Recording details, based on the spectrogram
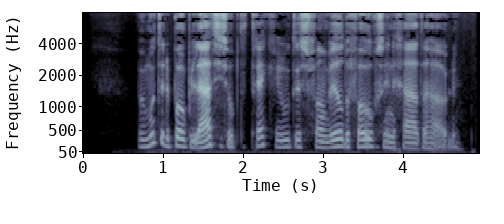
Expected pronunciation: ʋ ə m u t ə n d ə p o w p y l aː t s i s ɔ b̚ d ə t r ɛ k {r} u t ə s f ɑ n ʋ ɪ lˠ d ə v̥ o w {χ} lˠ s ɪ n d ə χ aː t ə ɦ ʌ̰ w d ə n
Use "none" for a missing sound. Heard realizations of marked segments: r, χ

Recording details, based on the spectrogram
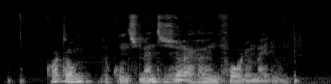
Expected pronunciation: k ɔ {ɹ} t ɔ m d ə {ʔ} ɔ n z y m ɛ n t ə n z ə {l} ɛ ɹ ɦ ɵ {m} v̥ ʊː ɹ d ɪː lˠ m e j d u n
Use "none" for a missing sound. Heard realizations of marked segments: ɹ, k, l, n

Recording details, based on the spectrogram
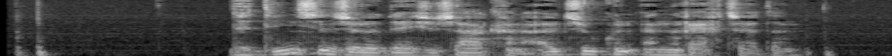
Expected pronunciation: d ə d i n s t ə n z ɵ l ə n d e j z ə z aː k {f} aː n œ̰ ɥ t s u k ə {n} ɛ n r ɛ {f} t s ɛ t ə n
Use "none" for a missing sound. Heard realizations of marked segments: χ, n, χ

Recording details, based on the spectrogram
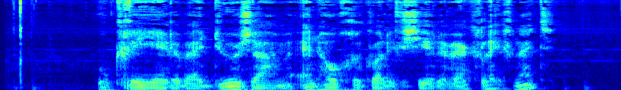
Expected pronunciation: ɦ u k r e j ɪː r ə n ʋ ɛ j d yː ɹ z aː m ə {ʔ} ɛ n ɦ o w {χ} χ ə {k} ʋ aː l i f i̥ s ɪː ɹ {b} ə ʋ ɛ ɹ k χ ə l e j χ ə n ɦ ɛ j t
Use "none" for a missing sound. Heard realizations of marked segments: ʔ, χ, k, d

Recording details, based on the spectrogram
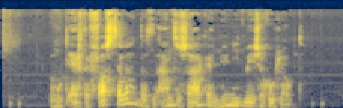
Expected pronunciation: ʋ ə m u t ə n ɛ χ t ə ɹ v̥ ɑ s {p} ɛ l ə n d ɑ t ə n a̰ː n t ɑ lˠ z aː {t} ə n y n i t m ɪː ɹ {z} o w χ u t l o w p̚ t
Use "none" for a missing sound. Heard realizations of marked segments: t, k, z

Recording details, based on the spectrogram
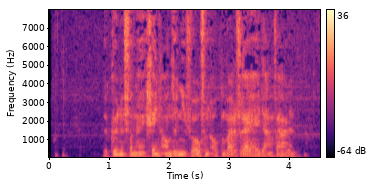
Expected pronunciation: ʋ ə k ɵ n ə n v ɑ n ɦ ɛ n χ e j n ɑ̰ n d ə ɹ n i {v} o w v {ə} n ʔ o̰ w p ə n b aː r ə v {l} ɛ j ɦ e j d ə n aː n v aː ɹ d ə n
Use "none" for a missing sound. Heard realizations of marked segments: v, ɑ, r

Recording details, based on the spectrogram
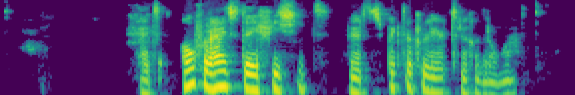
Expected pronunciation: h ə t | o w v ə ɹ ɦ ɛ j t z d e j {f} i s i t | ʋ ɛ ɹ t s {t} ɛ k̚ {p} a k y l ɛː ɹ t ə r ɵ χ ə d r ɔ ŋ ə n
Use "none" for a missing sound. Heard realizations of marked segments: f, p, t

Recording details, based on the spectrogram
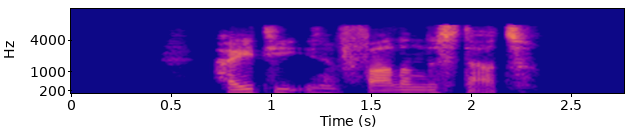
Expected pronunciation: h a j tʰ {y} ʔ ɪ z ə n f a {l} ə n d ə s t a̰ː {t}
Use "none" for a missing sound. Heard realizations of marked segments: i, l, t

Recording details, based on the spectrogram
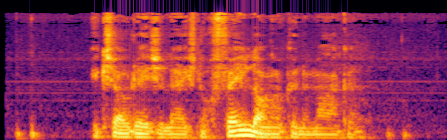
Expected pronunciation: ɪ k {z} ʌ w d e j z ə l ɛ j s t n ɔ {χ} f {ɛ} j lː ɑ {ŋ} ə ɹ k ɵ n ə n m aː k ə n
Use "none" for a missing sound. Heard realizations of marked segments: s, χ, e, ŋ

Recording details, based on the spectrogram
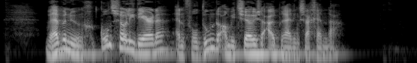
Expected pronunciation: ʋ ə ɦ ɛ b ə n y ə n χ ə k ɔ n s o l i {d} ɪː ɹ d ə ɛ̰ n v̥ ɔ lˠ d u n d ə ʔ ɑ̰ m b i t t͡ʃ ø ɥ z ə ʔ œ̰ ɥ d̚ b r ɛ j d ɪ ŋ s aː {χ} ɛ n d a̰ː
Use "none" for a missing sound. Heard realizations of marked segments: d, χ

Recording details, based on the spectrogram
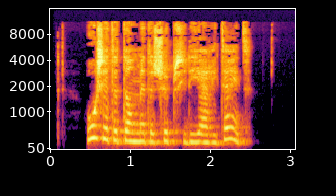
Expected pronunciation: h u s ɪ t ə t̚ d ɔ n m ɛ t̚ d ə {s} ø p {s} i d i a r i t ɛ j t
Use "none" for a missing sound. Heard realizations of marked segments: s, s

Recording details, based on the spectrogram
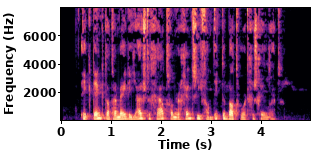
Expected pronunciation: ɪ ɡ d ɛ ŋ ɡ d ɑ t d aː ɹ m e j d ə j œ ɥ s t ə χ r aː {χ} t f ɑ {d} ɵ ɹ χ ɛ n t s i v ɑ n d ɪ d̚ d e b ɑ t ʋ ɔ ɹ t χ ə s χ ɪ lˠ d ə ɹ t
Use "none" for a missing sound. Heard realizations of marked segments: none, n

